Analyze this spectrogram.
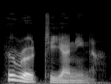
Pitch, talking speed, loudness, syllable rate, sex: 110 Hz, 215 wpm, -18 LUFS, 7.5 syllables/s, male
